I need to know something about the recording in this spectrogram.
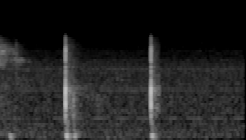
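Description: Two sharp clicks from the computer's input controls, a little under a second apart.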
